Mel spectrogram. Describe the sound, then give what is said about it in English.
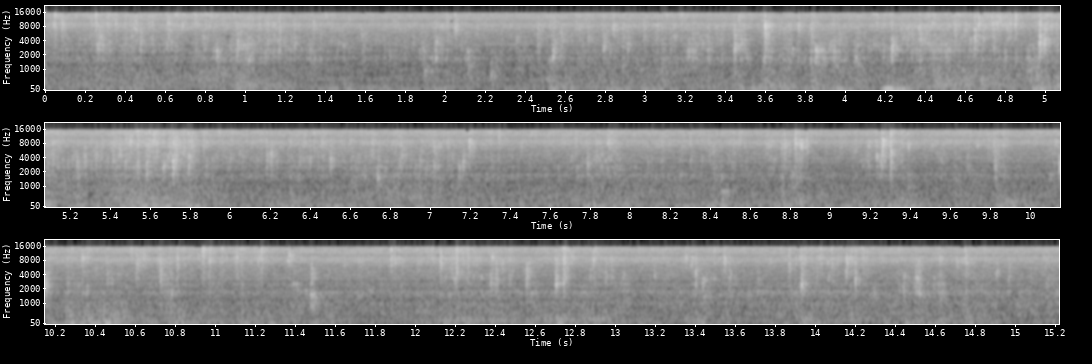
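Steady running water flows continuously with a broad hissing splash, punctuated by irregular sharper splatters as a washcloth is rinsed under the stream after rinsing skin. No one speaks. “I have to rinse skin first before I rinse off the cloth.”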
